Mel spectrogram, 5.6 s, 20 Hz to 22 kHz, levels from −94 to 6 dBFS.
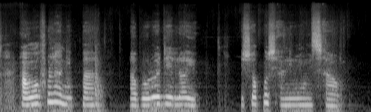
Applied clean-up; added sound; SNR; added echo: neural mask model RNNoise.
